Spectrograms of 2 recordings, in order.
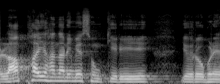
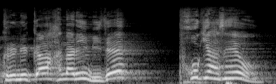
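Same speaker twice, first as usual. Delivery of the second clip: higher, whiny voice of a stubborn refuser; stubborn Moses whining; 6 semitones higher, 4 dB louder than usual. Acted. Pastor voicing Moses refusing God, whiny and higher. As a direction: play Moses digging in his heels, pleading to be left alone.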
